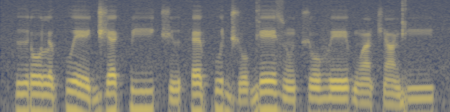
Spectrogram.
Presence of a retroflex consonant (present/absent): absent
